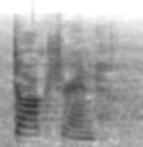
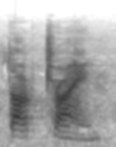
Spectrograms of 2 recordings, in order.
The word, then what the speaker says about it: doctrine: Doctrine, not doctrine. But it's spelled like it could be doctrine.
